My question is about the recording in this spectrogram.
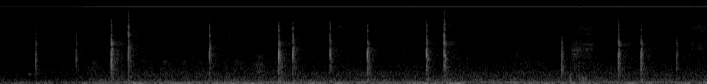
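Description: Chalk writing on a chalkboard: a run of short, irregular taps and scratchy strokes as words are written, over a low steady hum.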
